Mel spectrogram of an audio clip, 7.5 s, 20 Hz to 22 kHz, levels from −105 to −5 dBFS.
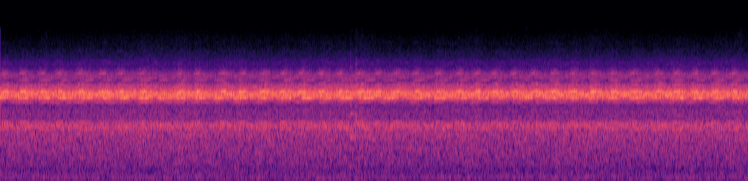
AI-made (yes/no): no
